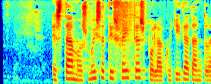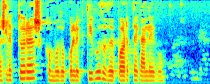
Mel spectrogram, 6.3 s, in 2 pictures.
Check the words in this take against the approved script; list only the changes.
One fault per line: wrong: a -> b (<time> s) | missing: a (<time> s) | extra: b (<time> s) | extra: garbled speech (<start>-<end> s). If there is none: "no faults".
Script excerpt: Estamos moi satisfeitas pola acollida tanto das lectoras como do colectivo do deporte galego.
no faults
